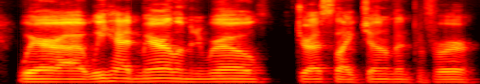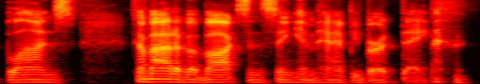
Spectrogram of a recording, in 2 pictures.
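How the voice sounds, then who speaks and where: Over a quiet background, a man with a Southern US accent speaks at a moderate pace in a very deep, low pitch, his bright, sharp tone set in a monotone, flat intonation. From US South, Arkansas. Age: 60s. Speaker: concert pianist and host. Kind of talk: webinar presentation.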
